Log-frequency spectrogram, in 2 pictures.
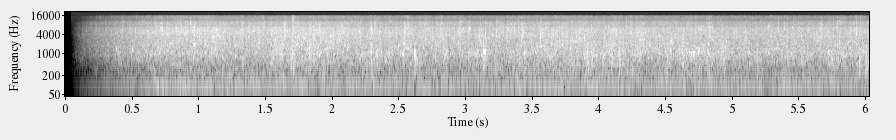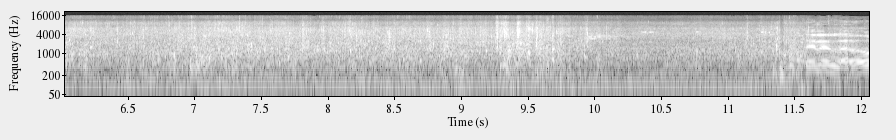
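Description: A car engine hums low and steady.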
